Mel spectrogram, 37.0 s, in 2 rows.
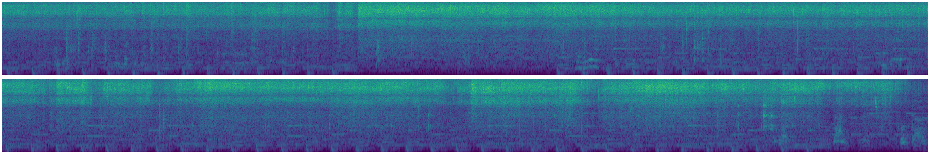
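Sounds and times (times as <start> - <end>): background music with steady beat: 0.0 - 37.0
meat sizzling in a frying pan: 0.0 - 37.0.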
